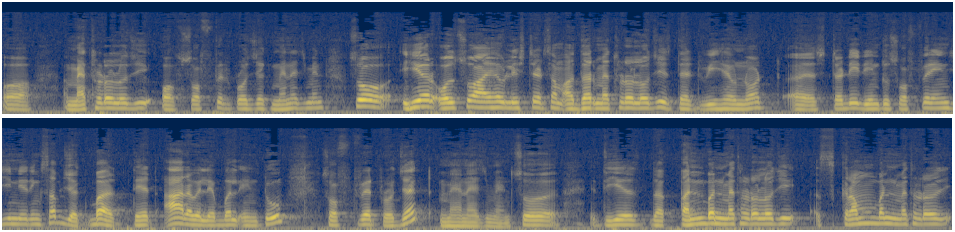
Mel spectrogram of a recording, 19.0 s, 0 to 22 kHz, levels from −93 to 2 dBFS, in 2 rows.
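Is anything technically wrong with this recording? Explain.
No, nothing is technically wrong with this audio.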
